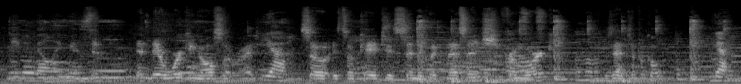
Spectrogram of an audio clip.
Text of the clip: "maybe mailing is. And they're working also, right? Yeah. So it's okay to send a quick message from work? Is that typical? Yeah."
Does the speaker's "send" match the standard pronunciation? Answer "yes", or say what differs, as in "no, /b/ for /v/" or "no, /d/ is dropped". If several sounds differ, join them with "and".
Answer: yes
